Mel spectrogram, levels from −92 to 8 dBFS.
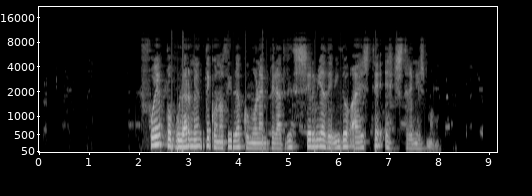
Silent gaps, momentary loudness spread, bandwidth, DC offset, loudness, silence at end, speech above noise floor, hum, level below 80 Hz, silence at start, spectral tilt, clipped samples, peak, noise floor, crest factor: none; 11 LU; 9.4 kHz; under 0.1%; -26 LUFS; 1 s; over 65 dB; none; -58 dBFS; 2.05 s; -5.5 dB/octave; under 0.1%; -6 dBFS; under -90 dBFS; 20 dB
